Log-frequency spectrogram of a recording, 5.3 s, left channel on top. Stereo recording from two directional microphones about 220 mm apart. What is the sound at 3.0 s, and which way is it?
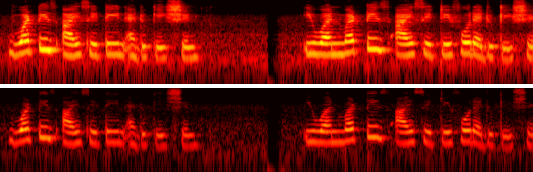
A woman's voice, 20° right (ahead or behind).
